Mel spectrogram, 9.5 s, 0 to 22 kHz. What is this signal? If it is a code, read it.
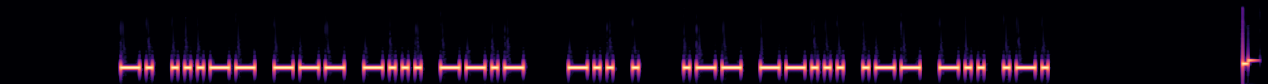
Morse code, heard as a keyed tone, about 25 wpm, 700 Hz. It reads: N3OBQ DE W7WDR
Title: USA Callsign DE Callsign - 5 Characters - 25wpm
